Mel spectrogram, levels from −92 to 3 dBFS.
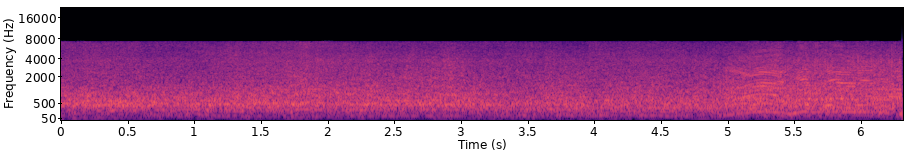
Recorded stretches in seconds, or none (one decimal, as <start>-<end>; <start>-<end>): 0.6-1.2; 2.6-4.1; 4.7-6.3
